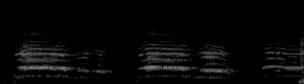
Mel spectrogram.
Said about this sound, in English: Still getting the cheer.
